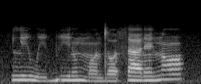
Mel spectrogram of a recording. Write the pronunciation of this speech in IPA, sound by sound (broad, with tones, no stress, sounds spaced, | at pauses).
l i˧ w i˨ b i˧ ɾ ũ˧ m ɔ̃˨ d ɔ˨ s a˧ ɾ ɛ̃˧ n ɔ̃˦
